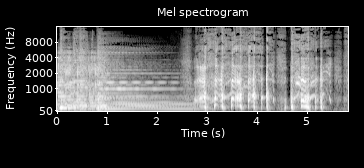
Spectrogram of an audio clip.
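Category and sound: human body sound, repeated coughing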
